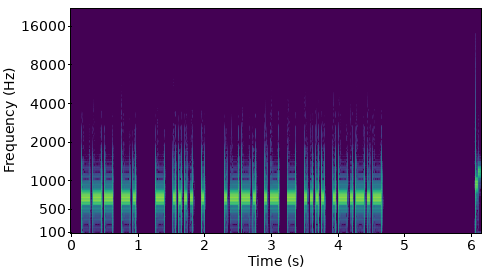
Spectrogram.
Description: Morse code, heard as a keyed tone, about 28 wpm, 700 Hz. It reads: ON THE PATH.
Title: A Sound Of Thunder 28wpm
